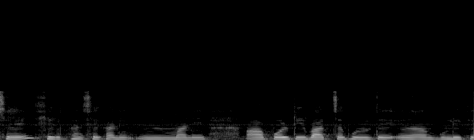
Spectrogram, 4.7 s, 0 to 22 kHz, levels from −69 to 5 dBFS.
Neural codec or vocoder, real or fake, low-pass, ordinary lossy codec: codec, 16 kHz, 16 kbps, FunCodec, trained on Chinese and English, 50 frames a second; fake; none; none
